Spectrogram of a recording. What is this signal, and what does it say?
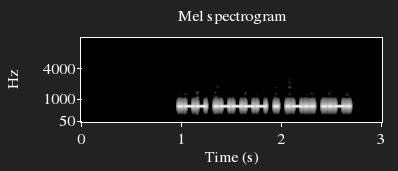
Morse code, heard as a keyed tone, about 38 wpm, 700 Hz. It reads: W1ELF
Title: USA Call Signs - 5 Characters - Repeated 2x - 40wpm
